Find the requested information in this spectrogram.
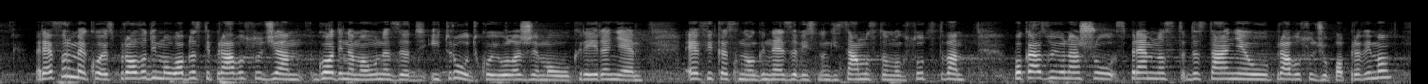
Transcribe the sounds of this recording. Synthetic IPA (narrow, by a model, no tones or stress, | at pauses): ɾe̞fo̞ɾme̞ko̞je̞spɾo̞ʋo̞d̪imo̞uo̞blˠast̪ipɾaʋo̞sud͡ʑaɡo̞d̪inamaunazad̪it̪ɾuːd̪ko̞jiulˠaʒe̞mo̞ukɾeiːɾaɲe̞ | efikasno̞ɡnezaʋisno̞ɡisamost̪alˠno̞ɡsuːt̪st̪ʋa | po̞kazujunaʃuspɾe̞mno̞st̪d̪ast̪aːɲe̞upɾaʋo̞sud͡ʑupo̞pɾaʋimo̞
